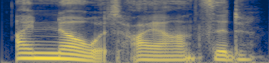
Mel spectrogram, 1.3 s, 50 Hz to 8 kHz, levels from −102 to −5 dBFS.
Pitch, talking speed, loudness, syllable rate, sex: 165 Hz, 225 wpm, -19 LUFS, 6.0 syllables/s, female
